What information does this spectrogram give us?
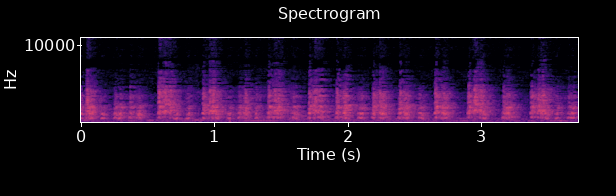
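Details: Chukar partridge giving quick repeated chuck notes, rasping and even, roughly three per second across the whole stretch, in a quiet enclosed setting.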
